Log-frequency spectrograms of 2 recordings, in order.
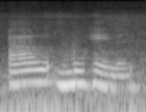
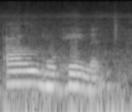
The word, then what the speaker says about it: Al-Muhaymin: Al-muhaymin. And this, of course, the guardian, the witness, the overseer. The u is pronounced u, and the ay is pronounced a, okay? Al-muhaymin.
